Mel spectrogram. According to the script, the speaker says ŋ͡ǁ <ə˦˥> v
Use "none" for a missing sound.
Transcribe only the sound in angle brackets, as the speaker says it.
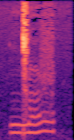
ə˩˧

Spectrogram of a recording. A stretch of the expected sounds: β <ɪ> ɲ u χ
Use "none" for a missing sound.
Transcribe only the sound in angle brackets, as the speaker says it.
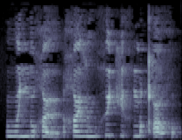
ə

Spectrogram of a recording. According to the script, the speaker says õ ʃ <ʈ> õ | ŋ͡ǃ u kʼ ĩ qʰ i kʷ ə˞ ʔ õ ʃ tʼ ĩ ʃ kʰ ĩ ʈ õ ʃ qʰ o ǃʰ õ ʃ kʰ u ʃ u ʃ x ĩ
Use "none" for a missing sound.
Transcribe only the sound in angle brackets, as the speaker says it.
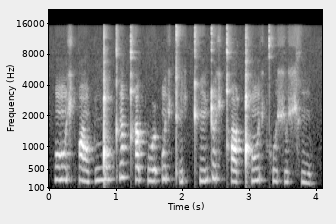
q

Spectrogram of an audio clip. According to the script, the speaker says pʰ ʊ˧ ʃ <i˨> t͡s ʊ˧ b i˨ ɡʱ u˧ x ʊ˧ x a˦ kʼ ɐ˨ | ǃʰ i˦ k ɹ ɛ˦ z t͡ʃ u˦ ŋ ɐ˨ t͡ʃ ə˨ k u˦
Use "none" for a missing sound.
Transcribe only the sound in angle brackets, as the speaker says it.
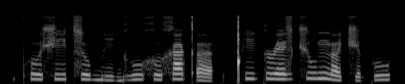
i˧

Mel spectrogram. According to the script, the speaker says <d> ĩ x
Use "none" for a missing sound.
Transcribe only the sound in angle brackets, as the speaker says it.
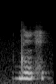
d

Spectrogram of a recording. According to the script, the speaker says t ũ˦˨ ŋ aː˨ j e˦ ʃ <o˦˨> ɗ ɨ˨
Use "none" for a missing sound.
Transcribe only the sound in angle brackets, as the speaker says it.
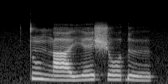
o˦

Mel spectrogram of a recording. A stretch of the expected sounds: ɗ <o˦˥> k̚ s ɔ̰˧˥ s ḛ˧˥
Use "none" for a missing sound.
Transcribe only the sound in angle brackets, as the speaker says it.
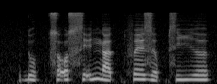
o˨˩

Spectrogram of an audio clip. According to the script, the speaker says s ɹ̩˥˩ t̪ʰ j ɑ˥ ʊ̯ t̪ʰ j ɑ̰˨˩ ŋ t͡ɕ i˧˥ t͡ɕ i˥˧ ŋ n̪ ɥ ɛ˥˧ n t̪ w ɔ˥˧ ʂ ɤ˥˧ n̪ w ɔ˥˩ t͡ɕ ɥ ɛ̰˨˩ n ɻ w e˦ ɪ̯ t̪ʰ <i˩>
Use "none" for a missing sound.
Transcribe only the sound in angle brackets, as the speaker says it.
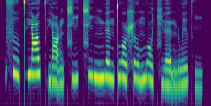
i˩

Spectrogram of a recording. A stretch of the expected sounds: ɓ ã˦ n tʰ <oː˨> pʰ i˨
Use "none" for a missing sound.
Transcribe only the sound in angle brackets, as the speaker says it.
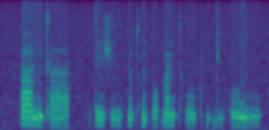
oː˨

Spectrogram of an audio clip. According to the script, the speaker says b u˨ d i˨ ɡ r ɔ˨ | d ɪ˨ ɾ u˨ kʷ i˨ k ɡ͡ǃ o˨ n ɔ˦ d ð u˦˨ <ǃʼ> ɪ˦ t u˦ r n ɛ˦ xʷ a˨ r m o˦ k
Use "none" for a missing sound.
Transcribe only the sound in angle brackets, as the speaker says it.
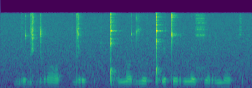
ǃʼ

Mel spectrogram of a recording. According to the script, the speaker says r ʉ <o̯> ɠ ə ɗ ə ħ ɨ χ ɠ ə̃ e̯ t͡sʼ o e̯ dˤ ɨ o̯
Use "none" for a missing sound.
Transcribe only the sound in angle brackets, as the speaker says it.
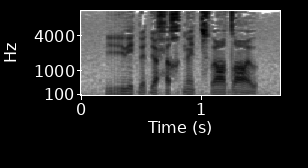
e̯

